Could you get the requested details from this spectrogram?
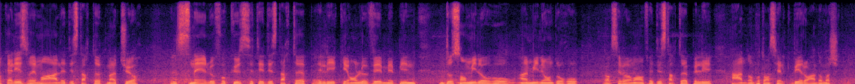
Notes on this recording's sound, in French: Dans ce premier épisode de notre édition spéciale de DigiClub en direct de Paris, nous avons interviewé durant le salon VivaTech 2023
